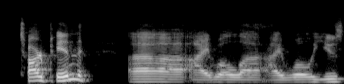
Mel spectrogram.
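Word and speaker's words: Tarpon: English language is crazy tarp on Springs is pronounced tarp in I will I will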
